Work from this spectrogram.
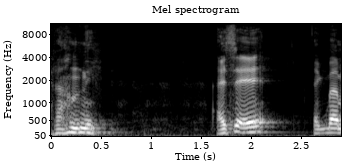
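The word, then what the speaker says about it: Romney: को ऐसे vice president रोमनी थे तो रामनी अमेरिका का स्टाइल रामनी हम लोग जो इंडिया का प्रोनाउंसिएशन रोमनी होता है यहां Ramani go straight that down with other ऐसा करके वो एक्शन करते हैं।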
